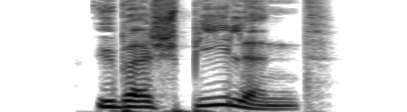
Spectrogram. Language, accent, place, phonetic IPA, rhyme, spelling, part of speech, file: German, Germany, Berlin, [yːbɐˈʃpiːlənt], -iːlənt, überspielend, verb, De-überspielend.ogg
- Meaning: present participle of überspielen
